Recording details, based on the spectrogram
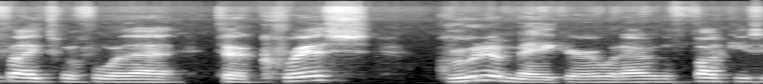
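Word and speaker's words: Gruetzemacher: So and he lost 3 fights before that to Chris Grudemaker, whatever the fuck you say his name. Grützmaker.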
